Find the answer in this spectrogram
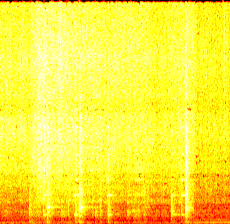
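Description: Chopped onions and green chillies sizzling in hot oil in a metal pot, stirred with a slotted metal spatula that scrapes and clinks against the pot several times, loudest about a second in and again near the end.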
